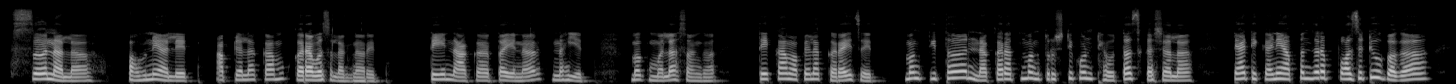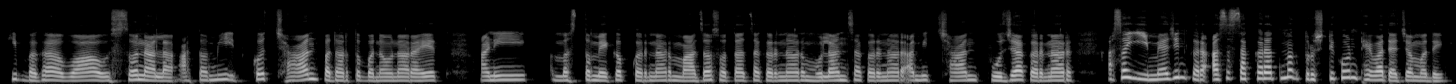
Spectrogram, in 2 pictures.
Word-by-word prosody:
सण 250 -1 +3
आला, 170 -2 +1 0.4
पाहुणे 210 +3 +1
आलेत, 180 -4 +1 0.3
आपल्याला 215 +1 -1
काम 235 +2 0
करावंच 205 +1 +5
लागणार 160 -3 -3
आहेत. 155 -1 -5 0.5
ते 235 0 +3
नाकारता 180 -3 -1
येणार 180 +3 -1 0.2
नाहीयेत. 200 -5 -2 0.5
मग 215 0 -2
मला 190 +2 0
सांगा 170 -4 -6 0.5
ते 250 - +4
काम 255 -1 +4
आपल्याला 245 +2 +1
करायचंय, 185 -1 0 0.3
मग 275 +2 +2
तिथं 285 +1 +2
नकारात्मक 245 +8 +1
दृष्टिकोन 265 +3 -1
ठेवताच 250 +7 0
कशाला? 190 -2 +1 0.4
त्या 260 0 +5
ठिकाणी 255 -1 +2
आपण 250 +3 +2
जरा 290 +2 +5
पॉझिटिव्ह 280 +5 +3
बघा, 220 +4 +3 0.4
की 245 - -3
बघा 195 -1 0
वॅाव! 180 +1 +2
सण 210 +8 +1
आला 175 -4 +2
आता 175 +3 -4
मी 220 +3 -1
इतकं 190 +4 -2 0.2
छान 195 +8 +1
पदार्थ 190 -1 -1
बनवणार 175 -1 -2
आहेत 175 +2 +1 0.4
आणि 210 +3 0 0.3
मस्त 190 -2 -3
मेकअप 190 +1 +1
करणार, 185 +1 -1
माझा 175 +1 +1
स्वतःचा 190 -2 -2
करणार, 185 +1 0
मुलांचा 185 +3 0
करणार, 185 +1 -1
आम्ही 200 +1 -2 0.2
छान 190 +2 -1
पूजा 190 +3 +3
करणार 185 +1 +2 0.4
असं 240 +8 +3
इमॅजिन 250 +2 +2
करा 220 -3 +2
असं 230 +5 -3
सकारात्मक 275 +4 +3
दृष्टिकोन 275 +6 0
ठेवा 205 -2 +3
त्याच्यामध्ये. 170 -2 0
200 Hz, 135 wpm, -23 LUFS, 180-240 Hz, 0.5 s, करावंच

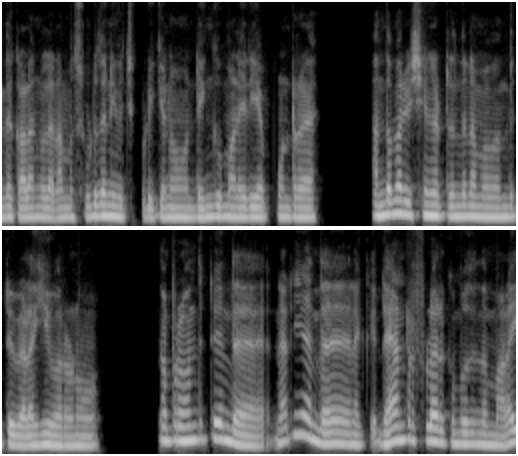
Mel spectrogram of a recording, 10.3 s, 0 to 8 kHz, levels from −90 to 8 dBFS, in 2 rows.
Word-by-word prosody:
இந்த 135 +1 -1
காலங்கள்ல. 130 0 -1
நம்ம 130 +1 -2
சுடுதண்ணீ 145 +1 +1
வச்சு 130 - -5
குடிக்கணும். 130 +1 -1
டெங்கு, 135 +2 +1
மலேரியா 130 0 +1
போன்ற 130 0 -2 0.8
அந்தமாரி 170 +3 +3
விஷயங்கட்ட 150 -2 +1
இருந்து 140 0 +1
நம்ம 135 -1 +1
வந்துட்டு 135 +1 -1
விலகி 130 +3 +2
வரணும். 125 -1 -1 0.7
அப்புறம் 185 0 +2
வந்துட்டு 200 +3 -1
இந்த 175 -5 +4 0.4
நிறைய 265 +10 -4
இந்த 165 -6 +2 0.2
எனக்கு 140 0 -3
டான்ட்ரஃப்லாம் 185 +1 +2
இருக்கும்போது, 150 -2 -1
இந்த 140 - +1
மழை 150 +6 0
140 Hz, 150 wpm, -22 LUFS, 130-165 Hz, 0.8 s, இந்த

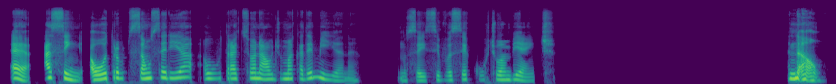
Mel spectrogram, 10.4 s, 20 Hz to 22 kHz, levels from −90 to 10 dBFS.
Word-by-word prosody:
É, 215 -10 +6 0.2
assim, 220 - +3
a - - +5
outra 220 +7 +5
opção 225 0 0
seria 245 +2 -1
o 220 +1 -5
tradicional 215 -2 -1
de 195 - -18
uma 210 0 0
academia, 210 - -4
né. 75 -1 -19 0.5
Não 145 - -18
sei 145 -1 -8
se 165 +3 -12
você 165 +4 -8
curte 175 0 -17
o - - +1
ambiente. 170 -5 -6 2.9
Não. 155 - +5
200 Hz, 115 wpm, -20 LUFS, 165-225 Hz, 2.9 s, É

